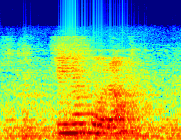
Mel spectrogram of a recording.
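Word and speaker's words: Ctenophora: So talking about क्लिनोफोरा, इन सब में सी silent है, सीलेंट्रेटा को छोड़ के, ठीक है.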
